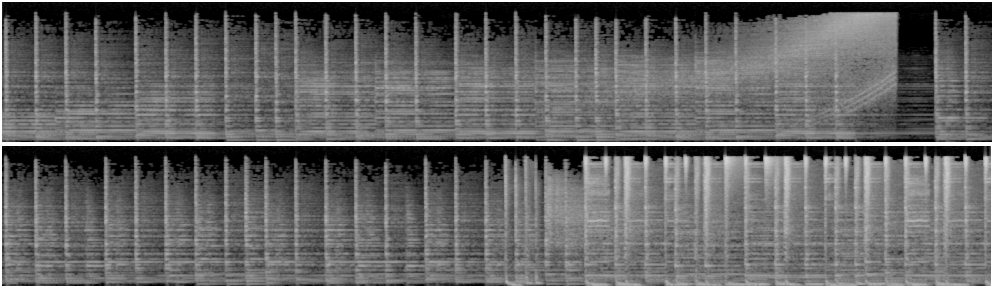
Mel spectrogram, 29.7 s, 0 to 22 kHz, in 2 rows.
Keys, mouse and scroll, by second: 2.1 click, 3.6-4.4 scroll down 2, 3.9 click, 4.4 middle click, 4.6 scroll up 1, 5.0 scroll down 1, 5.1 middle click, 5.7 click, 6.8-7.1 scroll up 1, 7.5 click, 8.5-9.0 scroll up 1, 9.0 click, 9.3-10.1 scroll down 1, 10.8-11.1 scroll up 1, 11.8 click, 12.6 scroll down 1, 13.1-15.2 drag, 15.2 scroll down 1, 15.7-16.9 drag, 16.9 scroll down 1, 20.3-22.1 drag, 22.1 scroll, 22.7-24.2 drag, 24.2 scroll up 1, 25.2 click, 26.0 scroll up 1, 26.5 click, 26.9-27.4 scroll down 1, 27.7 scroll up 1, 28.2 click, 28.8 scroll down 1, 29.4 click.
